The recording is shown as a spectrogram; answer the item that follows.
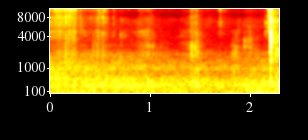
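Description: Someone bites into a quince close to the mic, giving a quiet crisp crunch and a sharper snap at the end against near silence.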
